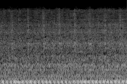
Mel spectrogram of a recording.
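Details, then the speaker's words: Toyota Baby Altis 2E engine at idle after a new carburetor fix (clogged slow jet), idle now stable: rapid, regular light tapping from the cylinder head. The mechanic suspects a loose rocker pivot, valve clearance, or a dead cylinder (he got shocked near No. 2). "So kung ganito yung problema ng sasakyan niyo, malamang to kung hindi pibot, buve clearance or patay yung cylinder kasi nakuryente ako kanina rito eh."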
